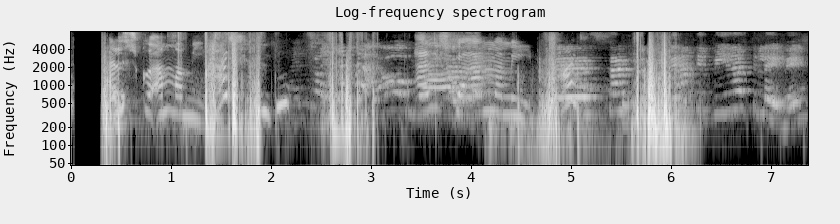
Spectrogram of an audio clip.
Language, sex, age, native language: Icelandic, female, 9, Icelandic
